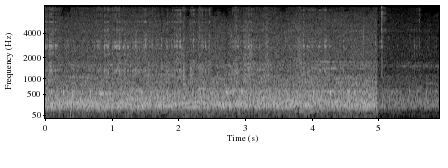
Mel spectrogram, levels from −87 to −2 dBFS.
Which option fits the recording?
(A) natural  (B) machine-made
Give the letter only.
A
